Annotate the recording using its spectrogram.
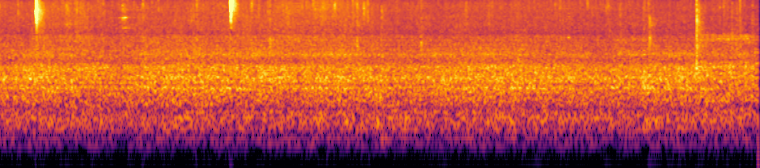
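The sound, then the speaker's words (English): A dense, steady roar of hail pelting down in Israel in winter, countless ice pellets hissing and pattering on a surface, with a few sharper impacts standing out. No voices. “Hailstorm full of grace. Full of ice. Full of ice.”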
